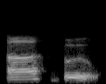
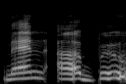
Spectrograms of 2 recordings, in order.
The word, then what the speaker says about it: Manabu: How do you pronounce it? Manabu. Oh, yeah. I totally said it wrong. Manabu.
